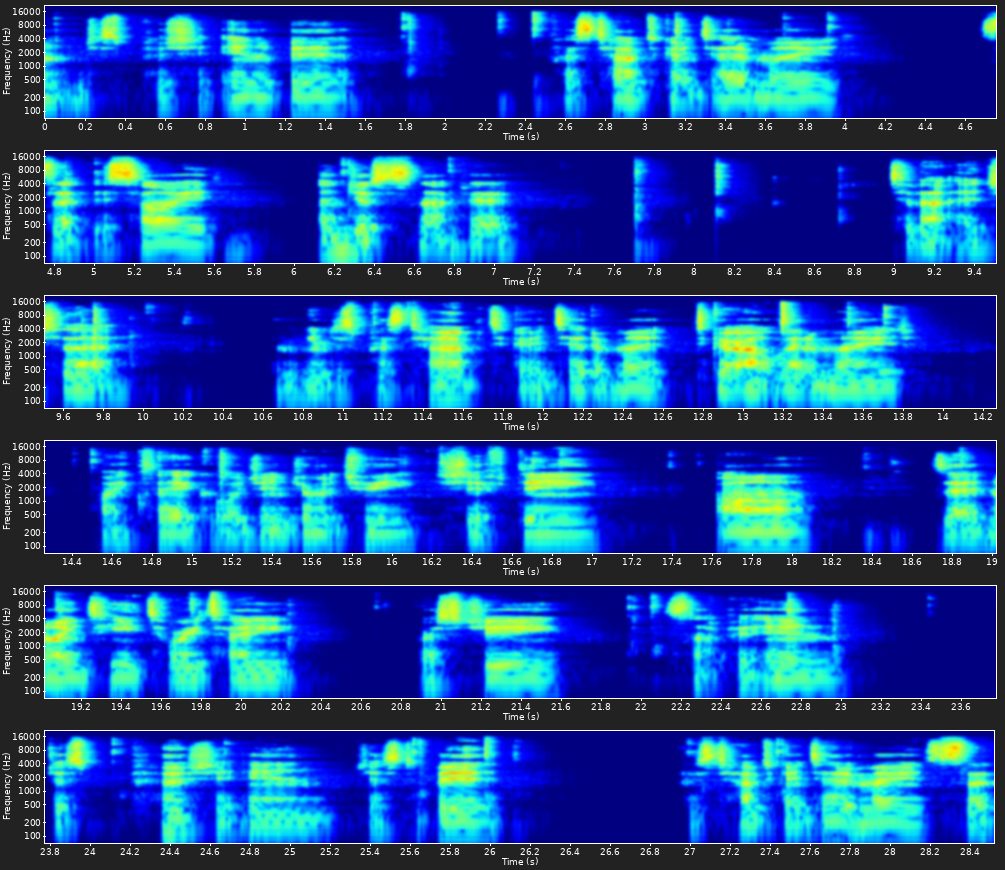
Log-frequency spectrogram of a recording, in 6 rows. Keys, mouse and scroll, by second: 1.9 scroll down 6, 2.2 Tab, 3.0 middle click, 3.6 click, 4.1 scroll down 5, 4.9 click, 6.7 KP_Decimal, 8.0-11.1 middle drag, 11.1 Tab, 13.4-14.8 right drag, 14.8 scroll down 6, 15.0 middle click, 16.0 shift+d, 17.3 r, 20.6 g, 22.6-23.3 middle drag, 23.3-24.0 scroll down 1, 24.0-24.6 scroll down 1, 24.6 click, 25.9 Tab, 26.2 scroll down 5, 26.9 click, 28.2 click.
